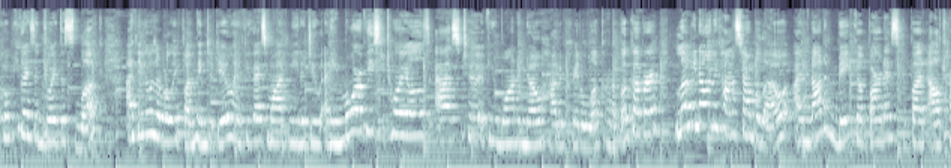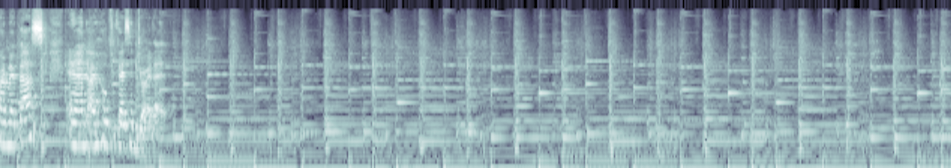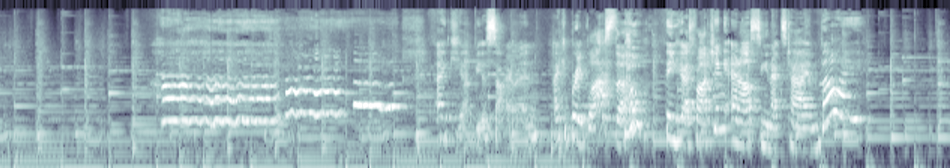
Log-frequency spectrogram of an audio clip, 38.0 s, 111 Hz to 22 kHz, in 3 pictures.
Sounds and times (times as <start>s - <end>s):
Music: 0.0s - 38.0s.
